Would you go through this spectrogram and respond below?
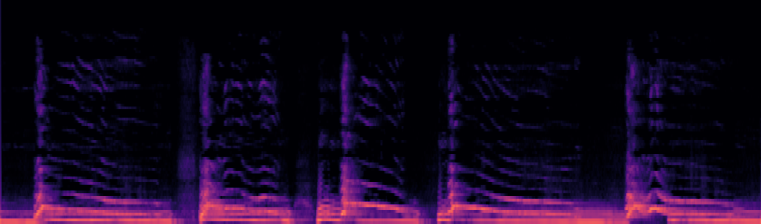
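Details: Dachshund named Polly howling or singing: five long, loud, harmonic howls, each jumping up sharply then sliding slowly downward, separated by brief pauses, in a quiet setting.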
